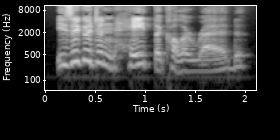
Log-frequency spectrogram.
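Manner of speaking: usual speaking voice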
